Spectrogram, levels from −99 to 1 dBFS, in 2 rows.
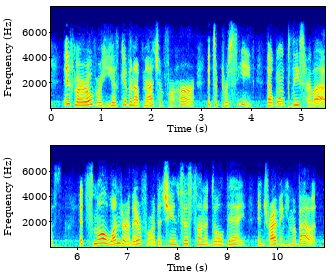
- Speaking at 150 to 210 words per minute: Yes, average, 175 wpm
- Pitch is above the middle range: Yes, high, 240 Hz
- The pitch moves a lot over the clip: No, average, 3.1 semitones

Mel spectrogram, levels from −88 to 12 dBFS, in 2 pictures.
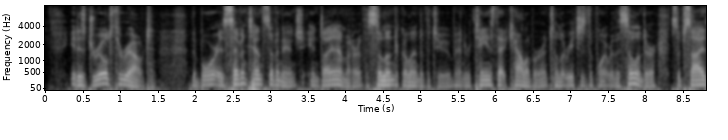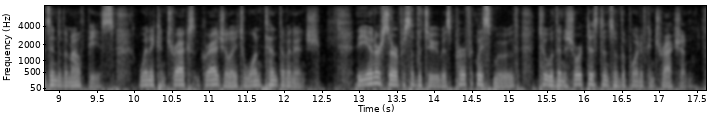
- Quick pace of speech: Yes, fast, 230 wpm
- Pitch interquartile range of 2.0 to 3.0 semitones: No, average, 4.3 semitones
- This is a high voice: No, low, 115 Hz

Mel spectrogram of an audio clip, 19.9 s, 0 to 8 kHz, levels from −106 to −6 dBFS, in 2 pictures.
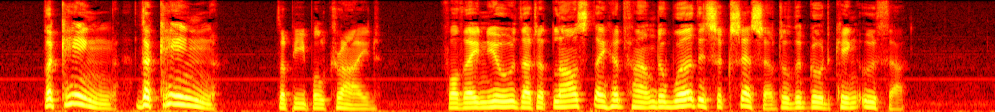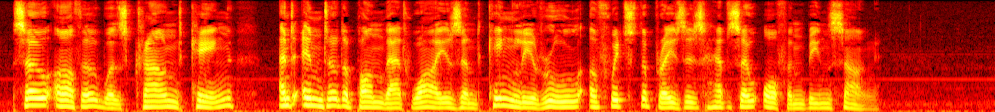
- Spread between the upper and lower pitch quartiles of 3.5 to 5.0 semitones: Yes, average, 4.3 semitones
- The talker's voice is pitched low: No, medium, 145 Hz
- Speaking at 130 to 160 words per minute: Yes, average, 140 wpm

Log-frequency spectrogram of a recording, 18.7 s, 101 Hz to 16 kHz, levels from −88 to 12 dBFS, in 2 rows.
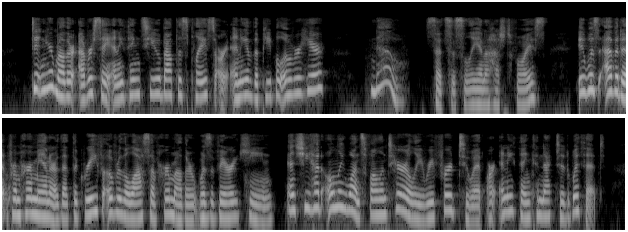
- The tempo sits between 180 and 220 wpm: Yes, average, 185 wpm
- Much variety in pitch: Yes, wide, 5.9 semitones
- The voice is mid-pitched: No, high, 205 Hz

